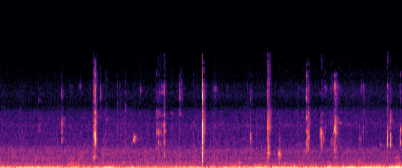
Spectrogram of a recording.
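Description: Sharp plastic clicks at irregular intervals as the layers of a small Rubik's cube are twisted by hand, over a low steady hum.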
